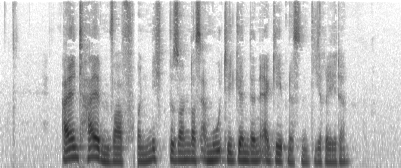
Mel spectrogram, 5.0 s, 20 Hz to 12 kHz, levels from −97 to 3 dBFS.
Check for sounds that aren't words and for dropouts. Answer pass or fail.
fail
